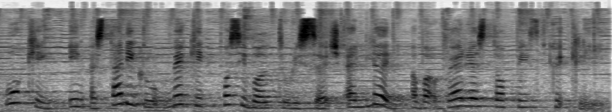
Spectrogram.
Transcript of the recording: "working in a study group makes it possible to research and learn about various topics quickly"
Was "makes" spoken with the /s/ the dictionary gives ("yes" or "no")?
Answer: no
